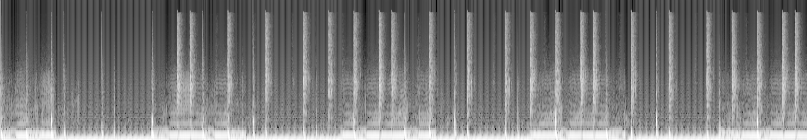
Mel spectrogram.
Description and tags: The somewhat odd downbeat Snorklers beat loop. To describe this sound and beat with words would be contra productive... Enjoy!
